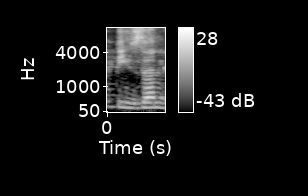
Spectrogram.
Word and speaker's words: tisane: Nah, kemudian ada yang ketiga tuh namanya tisane, bacanya tisane ya.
